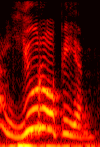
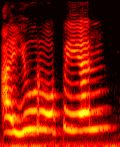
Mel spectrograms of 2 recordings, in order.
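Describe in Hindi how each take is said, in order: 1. शब्द 'y' ध्वनि से शुरू होता है। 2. शब्द सादे स्वर की ध्वनि से शुरू होता है। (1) "पर होगा क्या, यूरोपियन" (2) "अयूरोपियन तो हमने बोल दिया"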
